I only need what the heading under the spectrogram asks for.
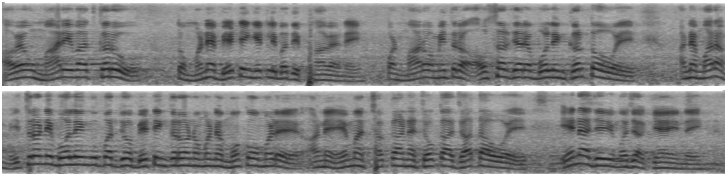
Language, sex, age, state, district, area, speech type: Gujarati, male, 18-30, Gujarat, Junagadh, rural, spontaneous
